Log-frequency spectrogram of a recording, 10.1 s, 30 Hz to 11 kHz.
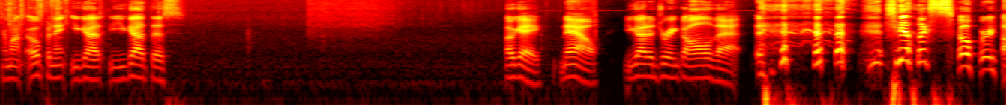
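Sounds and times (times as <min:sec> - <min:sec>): powder pouring hiss: 0:00.0 - 0:04.9.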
